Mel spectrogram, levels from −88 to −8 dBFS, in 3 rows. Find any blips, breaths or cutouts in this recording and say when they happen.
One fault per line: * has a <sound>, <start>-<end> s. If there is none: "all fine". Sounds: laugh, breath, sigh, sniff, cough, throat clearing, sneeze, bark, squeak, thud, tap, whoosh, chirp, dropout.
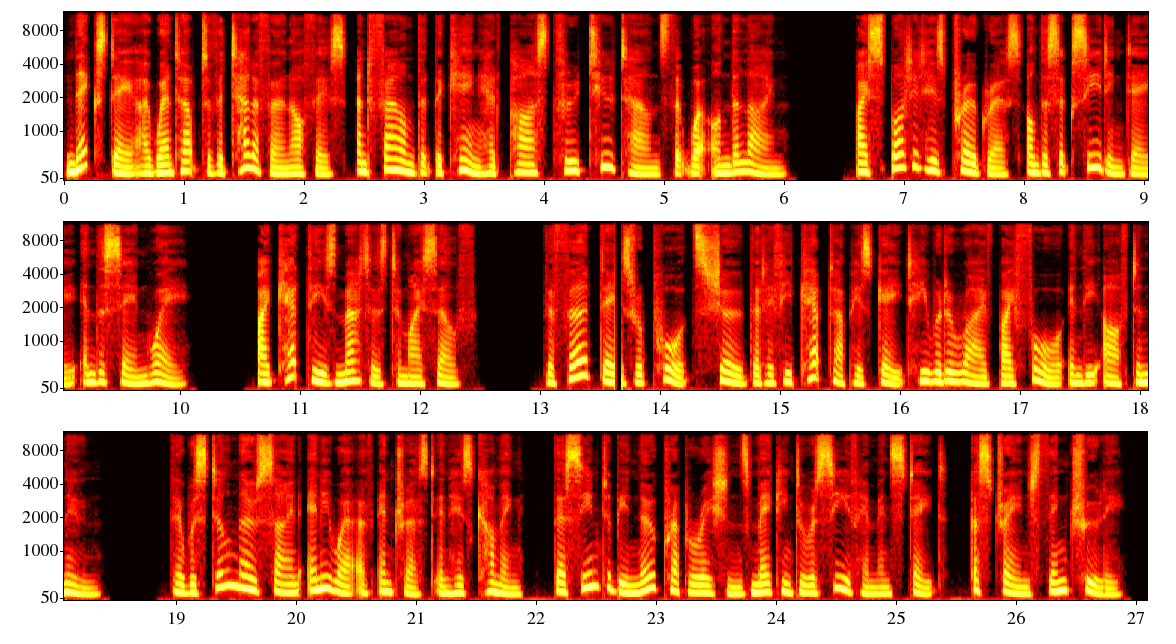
* has a dropout, 13.6-13.7 s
